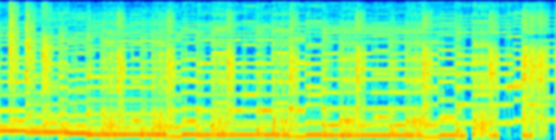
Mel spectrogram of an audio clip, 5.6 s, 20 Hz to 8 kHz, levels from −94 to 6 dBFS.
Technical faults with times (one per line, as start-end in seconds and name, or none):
0.68-0.70 skip ahead
0.78-2.67 jitter buffer speed-up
